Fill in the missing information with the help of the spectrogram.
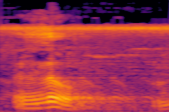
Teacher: উ জু জাল, জালের উচ্চারণটি নরম হবে। জিহ্বার আগা সামনের উপরে দুই দাঁতের আগার সঙ্গে লাগিয়ে নরম উচ্চারণ।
